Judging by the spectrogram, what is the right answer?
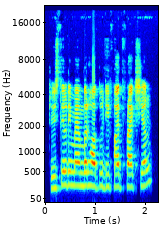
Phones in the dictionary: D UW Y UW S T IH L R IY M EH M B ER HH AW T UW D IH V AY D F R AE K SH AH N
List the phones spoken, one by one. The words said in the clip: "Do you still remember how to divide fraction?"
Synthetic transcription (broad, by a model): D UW Y UW S T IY L R IY M EH M B ER HH AW T UW D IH F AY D F R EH K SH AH N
